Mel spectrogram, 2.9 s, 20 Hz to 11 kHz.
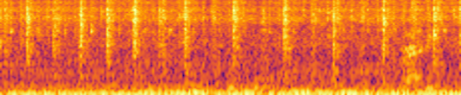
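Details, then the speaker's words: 1988 Chevrolet Monte Carlo SS T-top, first drive: rough rapid puffing ticks about three a second over deep engine drone while driving, belt also squeaking, car smoking; occupants say definitely exhaust, suspected exhaust leak, not confirmed. "I'm recording for the both of us so definitely exhaust you said what definitely exhaust yeah oh yeah it's bad"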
